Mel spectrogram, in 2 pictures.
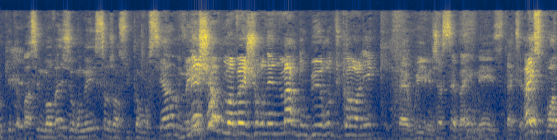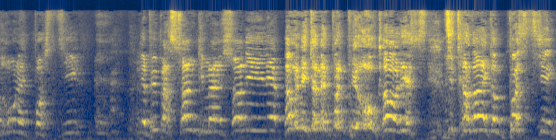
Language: French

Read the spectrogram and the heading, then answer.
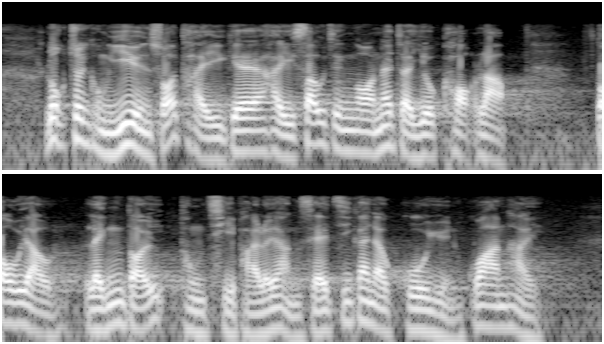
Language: Cantonese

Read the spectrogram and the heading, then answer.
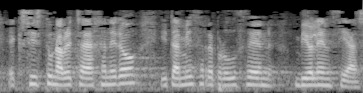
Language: Spanish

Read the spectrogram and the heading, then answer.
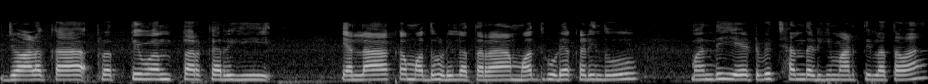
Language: Kannada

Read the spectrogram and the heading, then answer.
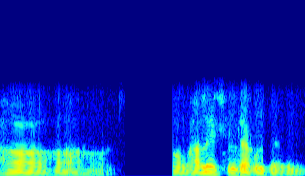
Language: Assamese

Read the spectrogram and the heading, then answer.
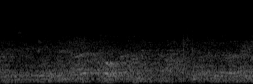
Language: Norwegian Bokmål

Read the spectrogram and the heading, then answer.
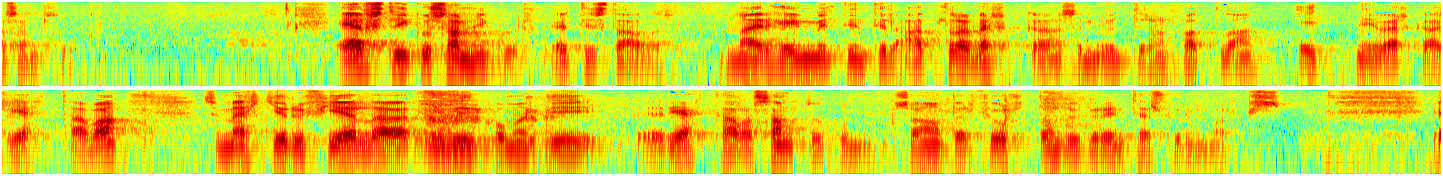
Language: Icelandic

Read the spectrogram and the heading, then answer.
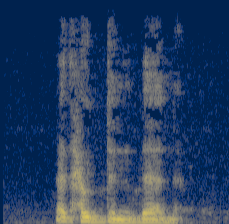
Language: Kabyle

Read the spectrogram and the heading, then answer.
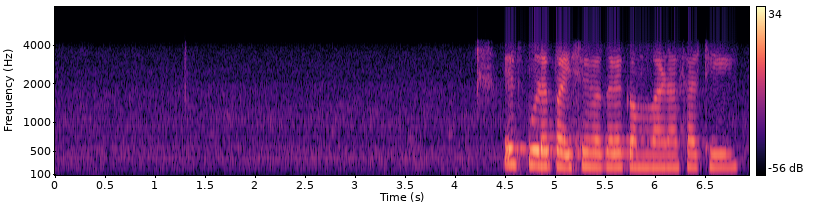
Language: Marathi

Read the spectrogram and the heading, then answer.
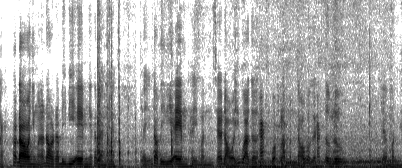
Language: Vietnamese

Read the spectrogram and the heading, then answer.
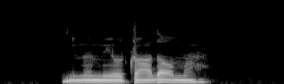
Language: Chinese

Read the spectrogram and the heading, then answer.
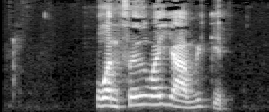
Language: Thai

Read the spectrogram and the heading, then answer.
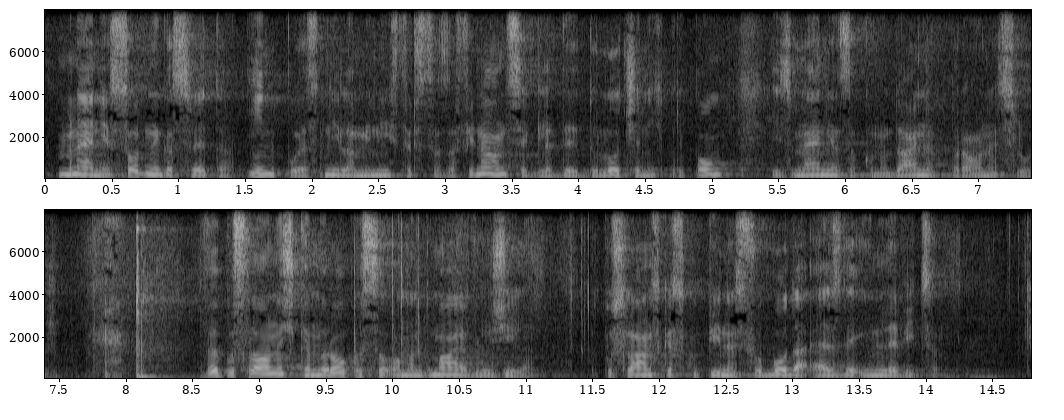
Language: Slovenian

